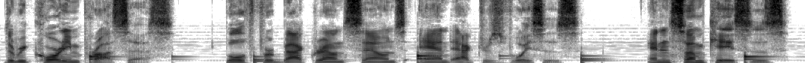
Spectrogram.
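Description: An American man hosting a scripted behind-the-scenes commentary in a measured, explanatory manner. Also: medium pitch, animated, music in the background. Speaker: show creator and host.

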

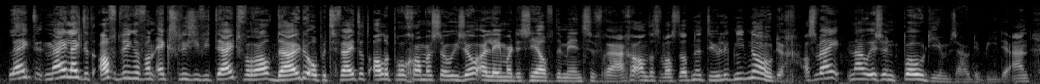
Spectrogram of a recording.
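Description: A woman's voice: a little high, animated, brisk, hardly any pauses, lightly acted. Woman playing an earnest, pretentious arty radio editor. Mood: indignant. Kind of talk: radio comedy acting.

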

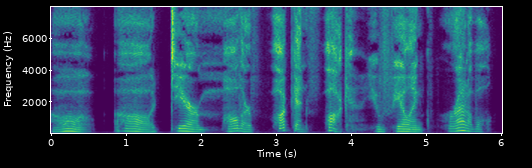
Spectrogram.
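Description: A woman voicing an eager adult male lover in a slow, low drawl. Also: fairly even intonation, breathy edge, no echo, studio quality, exaggerated voice. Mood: whispering.

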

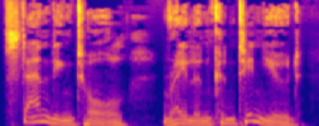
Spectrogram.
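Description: Man, scripted audiobook narration, measured and dramatic, husky, dry close recording. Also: sits low, sing-song, mellow, no echo.

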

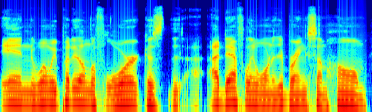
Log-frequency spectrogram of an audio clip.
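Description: Man, podcast host, slightly crackly from a cold, mellow smooth voice, rambling with many fillers, dry close sound. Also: medium pitch, steady tone, fast talker, dry recording. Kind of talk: casual chat.

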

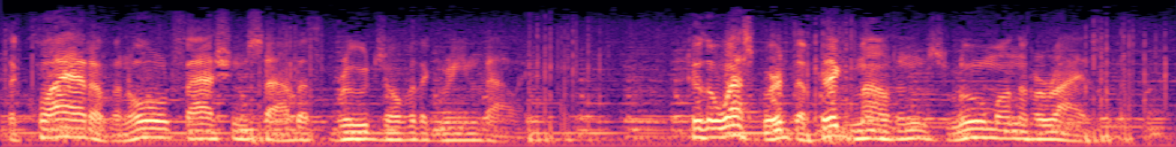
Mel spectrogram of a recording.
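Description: A man's voice: fairly low pitch, lively intonation, moderate pace. A man narrating an old-time radio serial in a scripted announcer style. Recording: muffled old radio recording, music behind.

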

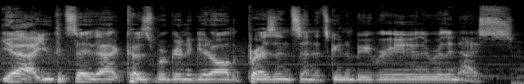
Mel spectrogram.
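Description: A man's voice: mid-range voice, flat delivery, normal speed, a bit bright, natural voice. A man voicing a condescending male cult raider who stumbles over his words, over faint music. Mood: patronizing. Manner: condescending, hesitant restarts.

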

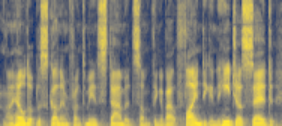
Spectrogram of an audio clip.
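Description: A man playing an unassuming, wry and resigned archivist in an audio drama monologue, speaking in a dry, understated, conversational way with hesitant pauses. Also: mid-range voice, a bit bright, natural voice. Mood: uneasy, puzzled. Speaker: narrator of an audio fiction podcast.

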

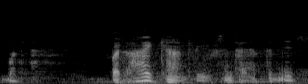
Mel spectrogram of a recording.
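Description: An actor playing an elderly, stubborn and wry college priest in 1950s radio drama style, with dry, emphatic delivery. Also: male voice, fairly low pitch, very animated, a little slow, gravelly, slight background noise, exaggerated voice. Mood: dismayed. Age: older. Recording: muffled 1950s radio broadcast.

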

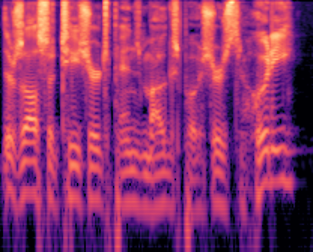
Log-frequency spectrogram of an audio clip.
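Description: A middle-aged man with a raspy voice hosting a comedy podcast, talking loudly with quick, self-mocking jokes into a studio mic. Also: low voice, animated, no echo. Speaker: podcast host. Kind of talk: casual comedy podcast chat. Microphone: studio mic with headphones.

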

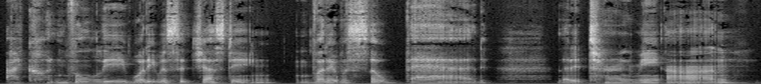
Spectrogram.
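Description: Woman, slow pace, heavy vocal fry, husky, intimate story narration. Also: fairly low pitch, steady tone. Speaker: host and narrator. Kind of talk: intimate first-person erotic story narration.

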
